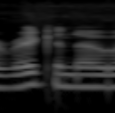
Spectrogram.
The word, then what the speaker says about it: oregano: some chicken you know with some oregano um or oregano as Americans say it.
